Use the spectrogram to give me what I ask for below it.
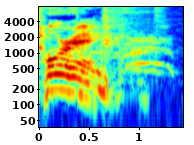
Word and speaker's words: Jorge: george don't call me my name is not george it is pronounced jorge captain america huh very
